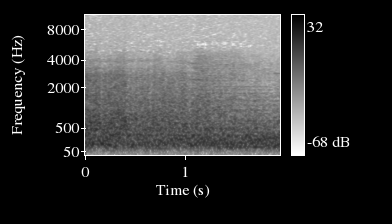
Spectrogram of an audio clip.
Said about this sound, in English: The ranchers worked for many hours in the gully. Then a charge of blasting powder was set in the rocks. Its mighty roar echoed through the hills.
